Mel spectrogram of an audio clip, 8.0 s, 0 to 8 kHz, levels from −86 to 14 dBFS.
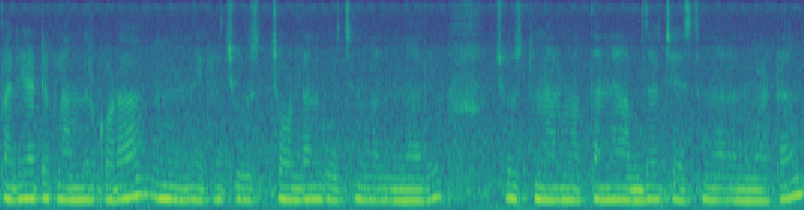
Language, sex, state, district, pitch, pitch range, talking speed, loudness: Telugu, female, Andhra Pradesh, Manyam, 170 Hz, 160-180 Hz, 105 wpm, -13 LUFS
